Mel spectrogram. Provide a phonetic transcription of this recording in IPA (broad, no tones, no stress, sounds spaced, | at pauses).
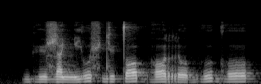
bʱ y ɮ a ɲ j u ɬ d y t̪ ɔ bʱ ɔ r o bʱ u ɡʱ o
